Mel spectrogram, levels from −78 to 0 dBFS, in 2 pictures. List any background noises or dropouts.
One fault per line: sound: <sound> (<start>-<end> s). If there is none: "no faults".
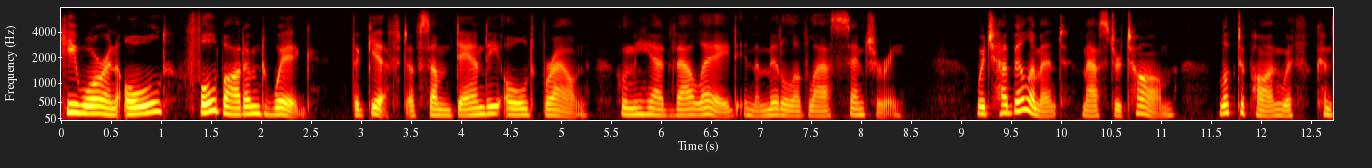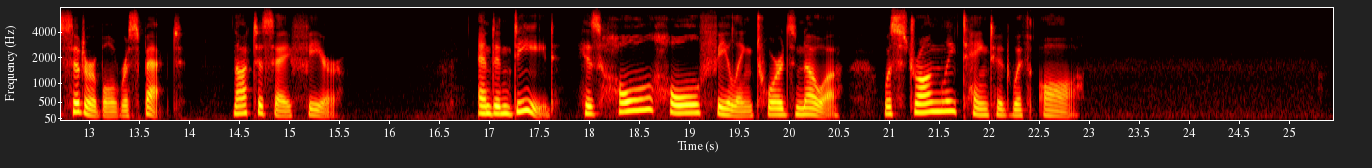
no faults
